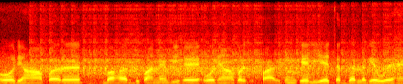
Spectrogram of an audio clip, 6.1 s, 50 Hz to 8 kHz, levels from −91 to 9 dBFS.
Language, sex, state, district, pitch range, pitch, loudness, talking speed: Hindi, male, Rajasthan, Bikaner, 95-100 Hz, 95 Hz, -15 LUFS, 170 wpm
